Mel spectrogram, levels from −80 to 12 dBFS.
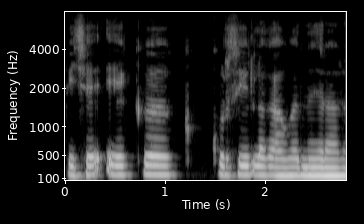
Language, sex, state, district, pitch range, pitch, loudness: Hindi, male, Jharkhand, Palamu, 145-160 Hz, 155 Hz, -14 LUFS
